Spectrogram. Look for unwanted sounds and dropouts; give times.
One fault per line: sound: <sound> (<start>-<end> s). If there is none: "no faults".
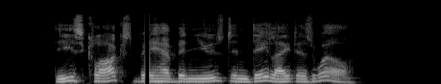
sound: dropout (1.4-1.5 s)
